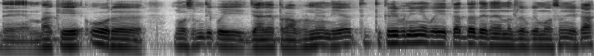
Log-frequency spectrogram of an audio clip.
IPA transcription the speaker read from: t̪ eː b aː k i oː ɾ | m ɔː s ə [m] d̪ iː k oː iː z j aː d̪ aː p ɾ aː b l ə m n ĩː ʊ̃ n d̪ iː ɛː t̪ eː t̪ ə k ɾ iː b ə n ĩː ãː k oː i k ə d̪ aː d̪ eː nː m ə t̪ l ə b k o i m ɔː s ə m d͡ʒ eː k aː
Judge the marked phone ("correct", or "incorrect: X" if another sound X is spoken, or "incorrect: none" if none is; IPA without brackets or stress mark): correct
